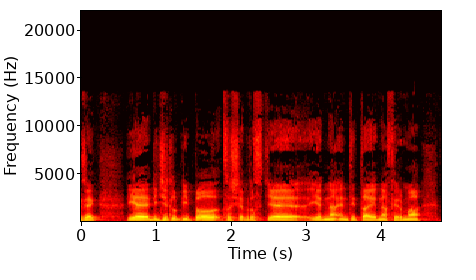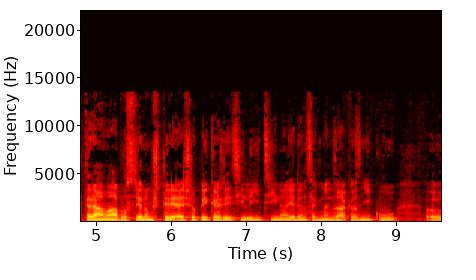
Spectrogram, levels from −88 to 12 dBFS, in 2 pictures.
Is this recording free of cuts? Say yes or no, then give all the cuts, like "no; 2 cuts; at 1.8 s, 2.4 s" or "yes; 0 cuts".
yes; 0 cuts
